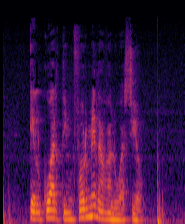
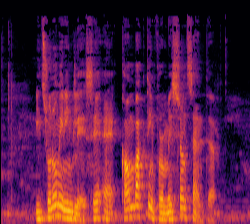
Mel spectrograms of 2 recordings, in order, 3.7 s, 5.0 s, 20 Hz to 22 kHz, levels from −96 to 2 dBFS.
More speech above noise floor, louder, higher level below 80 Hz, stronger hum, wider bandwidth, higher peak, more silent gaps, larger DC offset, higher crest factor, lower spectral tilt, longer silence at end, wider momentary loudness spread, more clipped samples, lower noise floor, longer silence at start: second, 23 dB vs 27 dB; second, -31 LUFS vs -20 LUFS; about the same, -50 dBFS vs -52 dBFS; neither; second, 13.5 kHz vs 16.5 kHz; second, -14 dBFS vs -2 dBFS; neither; neither; about the same, 18 dB vs 18 dB; about the same, -7 dB/octave vs -6 dB/octave; second, 0.4 s vs 0.6 s; about the same, 12 LU vs 10 LU; neither; first, -53 dBFS vs -46 dBFS; about the same, 0.05 s vs 0.1 s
